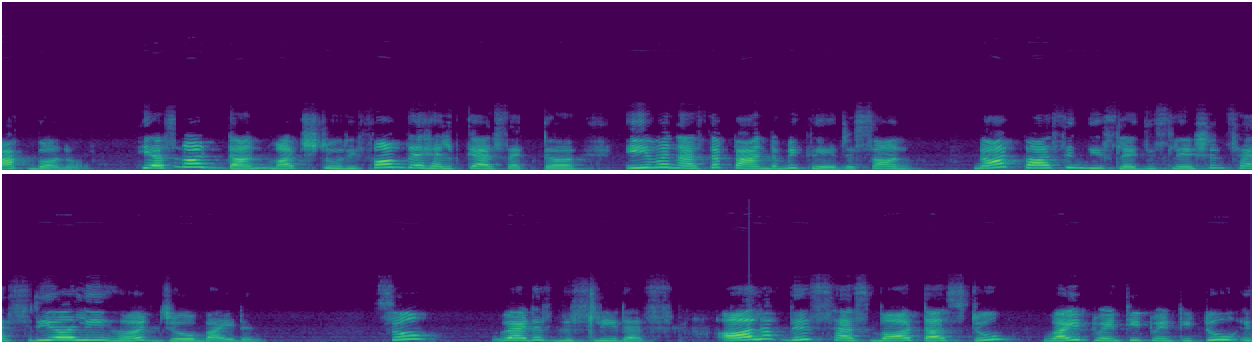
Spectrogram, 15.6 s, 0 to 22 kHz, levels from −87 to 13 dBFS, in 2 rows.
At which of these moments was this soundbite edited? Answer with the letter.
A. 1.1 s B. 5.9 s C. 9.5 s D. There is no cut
A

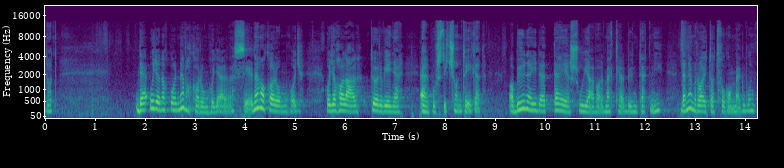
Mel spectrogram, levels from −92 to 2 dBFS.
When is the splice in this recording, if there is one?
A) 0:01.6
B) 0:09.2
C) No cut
B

